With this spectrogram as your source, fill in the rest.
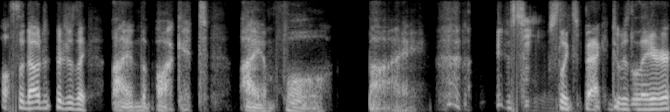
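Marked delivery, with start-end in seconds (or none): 1.1-4.2 soft, raspy creature voice, very low, very slow. Discussing a movie with another speaker, acting out the creature in a soft raspy voice. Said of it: "it was a soft and raspy voice".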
